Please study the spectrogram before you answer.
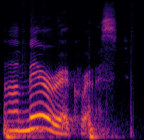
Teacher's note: the W and R difference is lodged in a syllable bearing secondary stress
